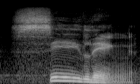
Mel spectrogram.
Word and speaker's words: ceiling: we call it a ceiling ceiling ceiling so it's like c same pronunciation different spelling si ling ceiling ceiling very easy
